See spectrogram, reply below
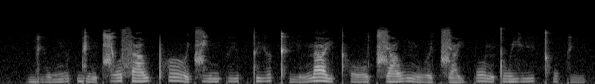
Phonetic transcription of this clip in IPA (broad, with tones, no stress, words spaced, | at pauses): biː˩wmu˧˥t̚di˧˩m t͡ɕo˧˥sa˧˥wpʰɤː˥˨ t͡ɕi˧mpiː˧˥p̚ t̪i˧˥ə̯kʰi˩ na˥˨jt̪ʰoː˩˧ t͡ɕa˧˥w nu˩ə̯t͡ɕa˩j po˥˨nt̪u˧jiː˧˥ kʰu˧ki˩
